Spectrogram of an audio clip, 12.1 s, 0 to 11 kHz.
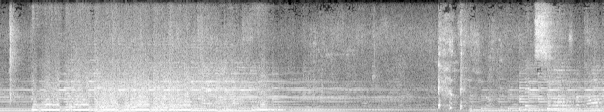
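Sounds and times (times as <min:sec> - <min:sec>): sustained keyboard chord: 0:00.0 - 0:12.0
audience member coughing: 0:08.6 - 0:10.0.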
